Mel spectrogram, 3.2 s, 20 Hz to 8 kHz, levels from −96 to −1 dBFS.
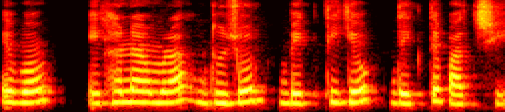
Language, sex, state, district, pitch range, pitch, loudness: Bengali, female, West Bengal, Malda, 260-295 Hz, 285 Hz, -19 LUFS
